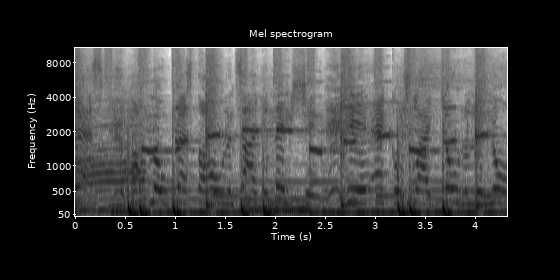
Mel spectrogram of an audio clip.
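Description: Underground hip-hop track: a drum beat over a deep, steady bassline, with a vocal line running over it.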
